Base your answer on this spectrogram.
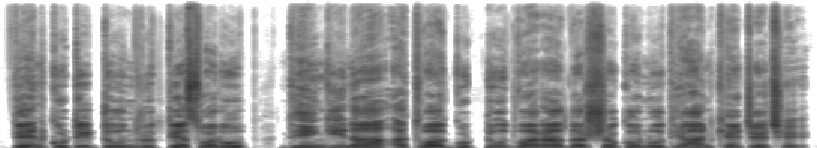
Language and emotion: Gujarati, neutral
